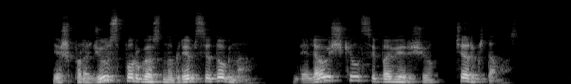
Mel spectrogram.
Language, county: Lithuanian, Vilnius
